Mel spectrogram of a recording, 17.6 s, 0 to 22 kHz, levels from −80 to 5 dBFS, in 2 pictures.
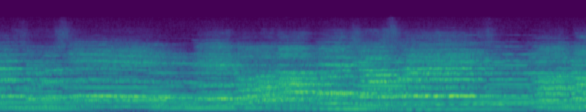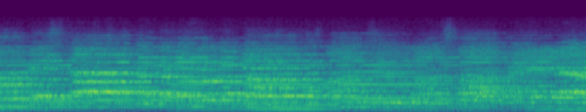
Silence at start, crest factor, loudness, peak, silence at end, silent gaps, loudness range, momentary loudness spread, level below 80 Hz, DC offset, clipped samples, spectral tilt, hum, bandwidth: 0 s; 16 dB; -18 LUFS; -2 dBFS; 0 s; none; 5 LU; 8 LU; -56 dBFS; under 0.1%; under 0.1%; -5 dB/octave; none; 11.5 kHz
